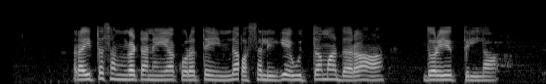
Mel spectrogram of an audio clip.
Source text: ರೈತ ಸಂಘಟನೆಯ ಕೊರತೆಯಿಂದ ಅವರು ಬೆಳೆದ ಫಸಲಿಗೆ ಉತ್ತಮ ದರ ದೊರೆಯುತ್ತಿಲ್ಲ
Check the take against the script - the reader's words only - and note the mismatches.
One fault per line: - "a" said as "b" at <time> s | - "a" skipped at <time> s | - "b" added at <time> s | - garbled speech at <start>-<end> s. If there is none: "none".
- "ಅವರು ಬೆಳೆದ" skipped at 2.4 s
